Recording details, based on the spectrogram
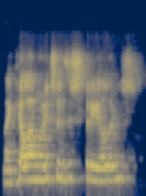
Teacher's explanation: você quase não ouve o é, né? De noite aqui. Quando eu falo, você só ouve o a. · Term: emenda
